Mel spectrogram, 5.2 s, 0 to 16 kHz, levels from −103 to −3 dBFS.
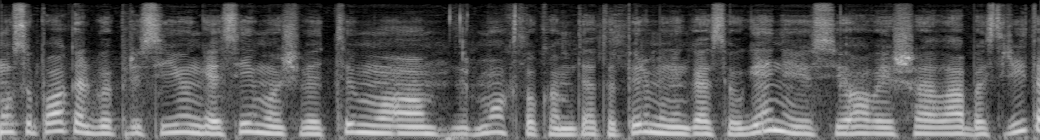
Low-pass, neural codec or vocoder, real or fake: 14.4 kHz; vocoder, 44.1 kHz, 128 mel bands, Pupu-Vocoder; fake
